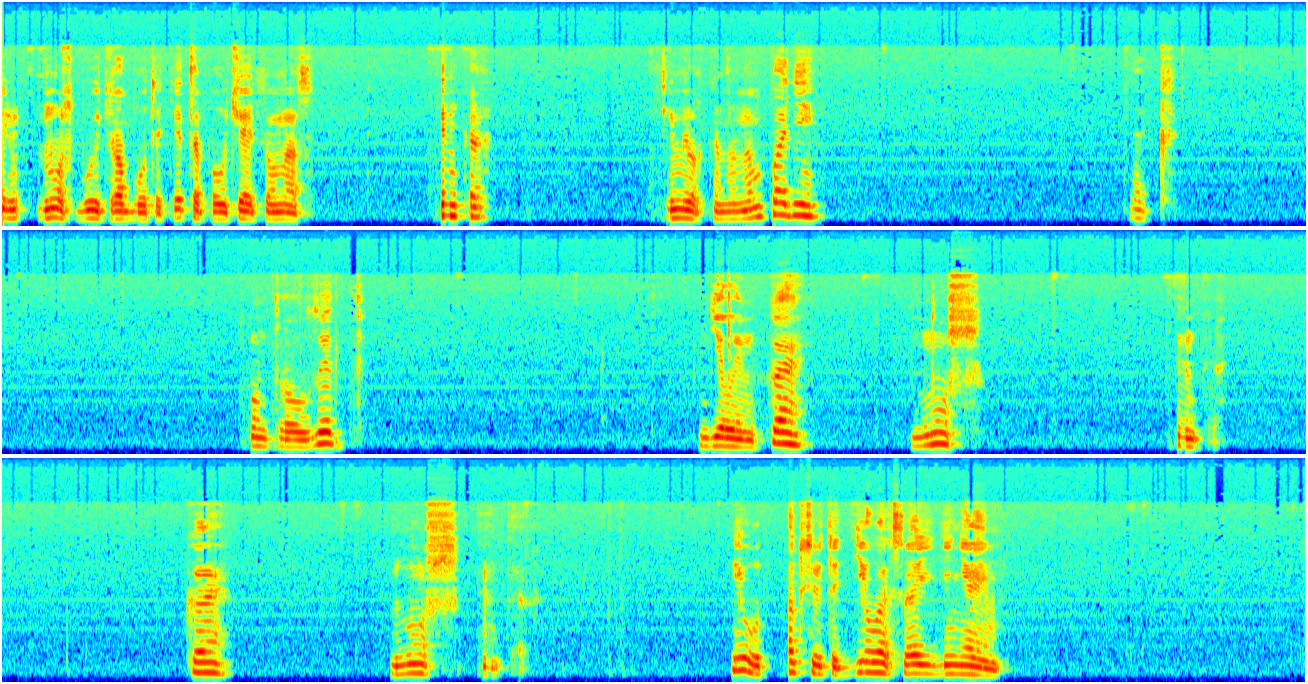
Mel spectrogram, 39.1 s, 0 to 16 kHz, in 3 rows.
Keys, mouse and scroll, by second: 6.3 KP_7, 8.8 middle click, 10.9-11.3 scroll up 6, 11.7 middle click, 12.7 scroll down 2, 13.1 middle click, 15.6 ctrl+z, 17.4 middle click, 20.2 k, 25.9 scroll down 1, 27.8 k, 32.6-33.0 scroll down 4, 33.2 middle click, 34.0-34.6 scroll up 3, 36.6 k.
